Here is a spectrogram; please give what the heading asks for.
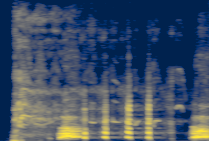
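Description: The dog Kylo barks repeatedly after hearing the word 'Dumble', a run of about six sharp, loud barks in quick succession with no one talking over them.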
